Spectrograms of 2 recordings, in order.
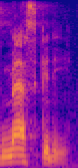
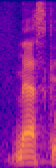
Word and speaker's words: Mescudi: I know I kind of confuse everybody with my rap name, but it's Meskity. Meskity.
